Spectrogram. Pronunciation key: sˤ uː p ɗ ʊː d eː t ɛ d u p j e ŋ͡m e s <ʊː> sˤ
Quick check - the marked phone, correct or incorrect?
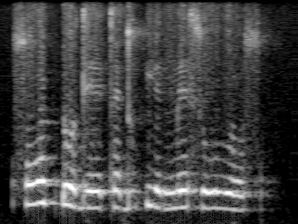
incorrect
